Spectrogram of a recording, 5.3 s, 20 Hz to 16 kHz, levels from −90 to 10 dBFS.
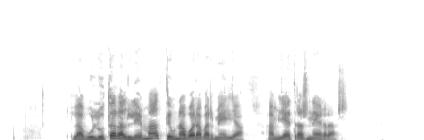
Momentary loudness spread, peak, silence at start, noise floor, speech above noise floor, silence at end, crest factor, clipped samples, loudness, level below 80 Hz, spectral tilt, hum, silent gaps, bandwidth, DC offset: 14 LU; -10 dBFS; 0.9 s; under -90 dBFS; over 63 dB; 1 s; 20 dB; under 0.1%; -28 LUFS; -84 dBFS; -6.5 dB/octave; none; none; 7.8 kHz; under 0.1%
